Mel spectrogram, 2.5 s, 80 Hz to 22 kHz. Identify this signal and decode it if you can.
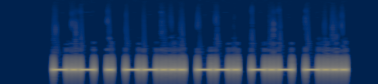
Morse code, heard as a keyed tone, about 42 wpm, 700 Hz. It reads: KE7GKB
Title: USA Call Signs 40wpm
